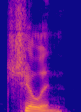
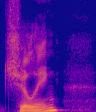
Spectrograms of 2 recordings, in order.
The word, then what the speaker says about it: chillin': If we're using it in kind of a present continuous sentence, like I am chilling, that sounds really strange. So instead of pronouncing it that way, the more slang hip way to say this is just I'm chillin', I'm chillin', or chillin'. Okay.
